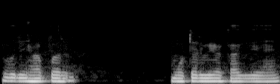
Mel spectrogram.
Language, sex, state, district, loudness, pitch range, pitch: Hindi, male, Bihar, Supaul, -16 LUFS, 140-170 Hz, 145 Hz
